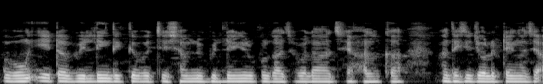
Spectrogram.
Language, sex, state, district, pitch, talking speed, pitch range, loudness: Bengali, male, West Bengal, Jalpaiguri, 135 Hz, 175 wpm, 130-140 Hz, -15 LUFS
